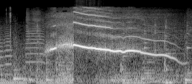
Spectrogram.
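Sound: loud human whistling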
